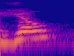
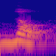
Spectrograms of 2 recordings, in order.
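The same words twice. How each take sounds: First: The name begins with a J sound. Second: The name does not begin with a J sound. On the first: The speaker calls it right. "Z H é um som de J" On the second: The speaker calls it wrong. "não é dinastia Zhou"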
